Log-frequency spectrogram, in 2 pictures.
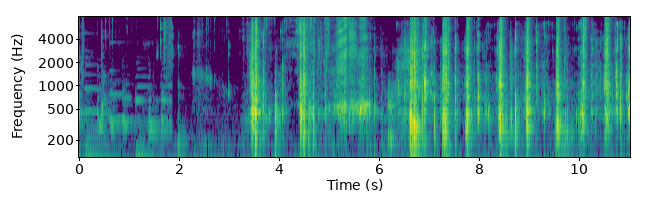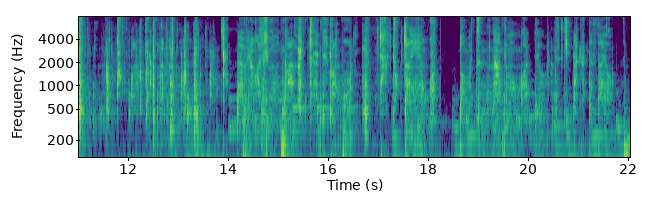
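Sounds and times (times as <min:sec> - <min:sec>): crunchy chewing: 0:01.6 - 0:18.3.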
